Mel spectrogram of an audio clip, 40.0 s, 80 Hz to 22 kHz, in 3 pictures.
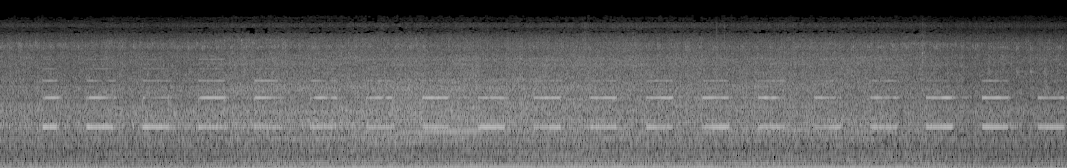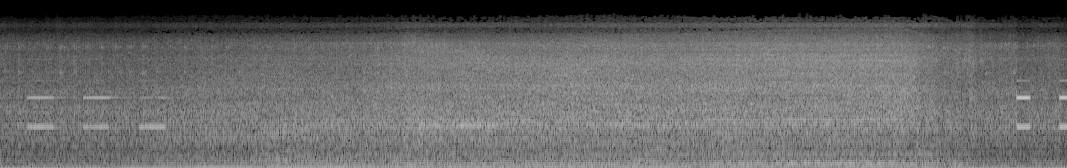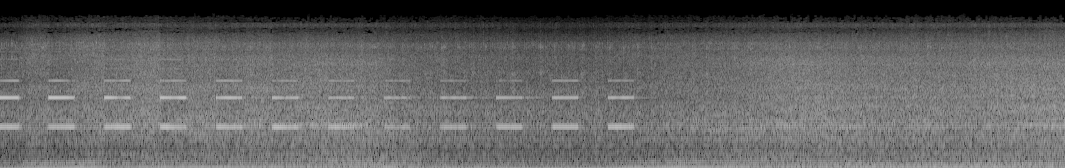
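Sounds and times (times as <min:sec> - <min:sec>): diesel truck engine running: 0:00.0 - 0:39.9
reversing alarm beeping: 0:00.5 - 0:15.4, 0:26.0 - 0:34.7.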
